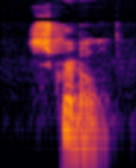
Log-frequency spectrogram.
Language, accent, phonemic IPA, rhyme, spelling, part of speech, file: English, Southern England, /ˈskɹɪbəl/, -ɪbəl, scribble, verb / noun, LL-Q1860 (eng)-scribble.wav
- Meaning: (verb) 1. To write or draw carelessly and in a hurry 2. To doodle 3. To write badly; to work as an inferior author or journalist; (noun) Careless, hasty writing, doodle or drawing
